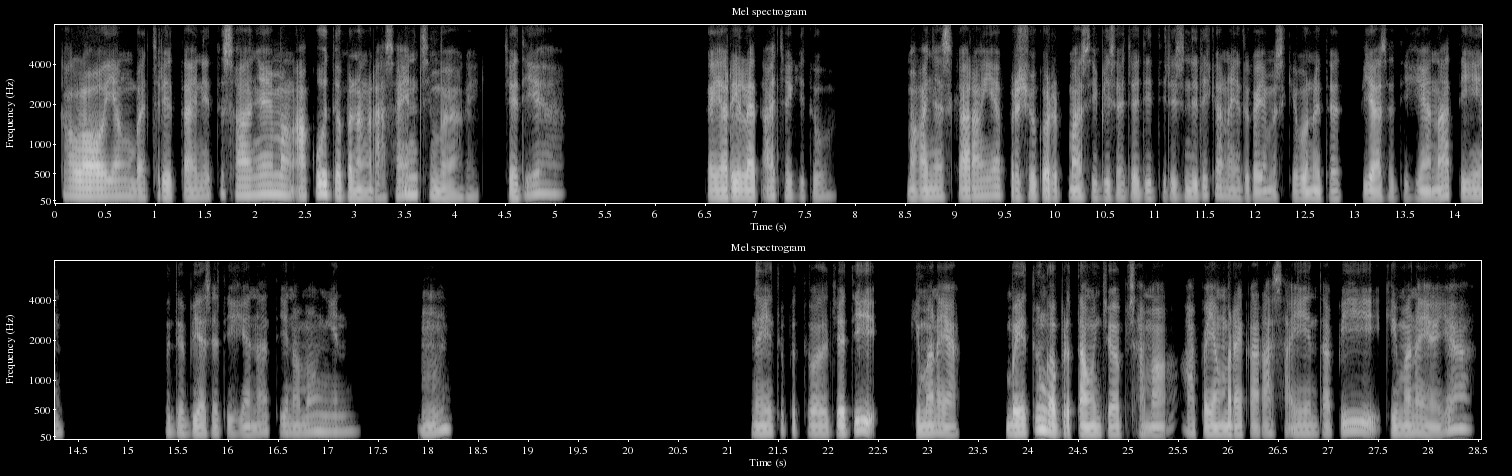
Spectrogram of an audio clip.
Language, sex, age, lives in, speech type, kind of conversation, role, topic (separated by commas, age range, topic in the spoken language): Indonesian, male, 25-29, Indonesia, conversation, unstructured, none, Apa peran rasa syukur dalam hidupmu?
